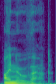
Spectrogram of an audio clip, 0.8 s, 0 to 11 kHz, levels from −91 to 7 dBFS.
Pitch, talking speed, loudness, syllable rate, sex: 90 Hz, 240 wpm, -18 LUFS, 4.7 syllables/s, male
